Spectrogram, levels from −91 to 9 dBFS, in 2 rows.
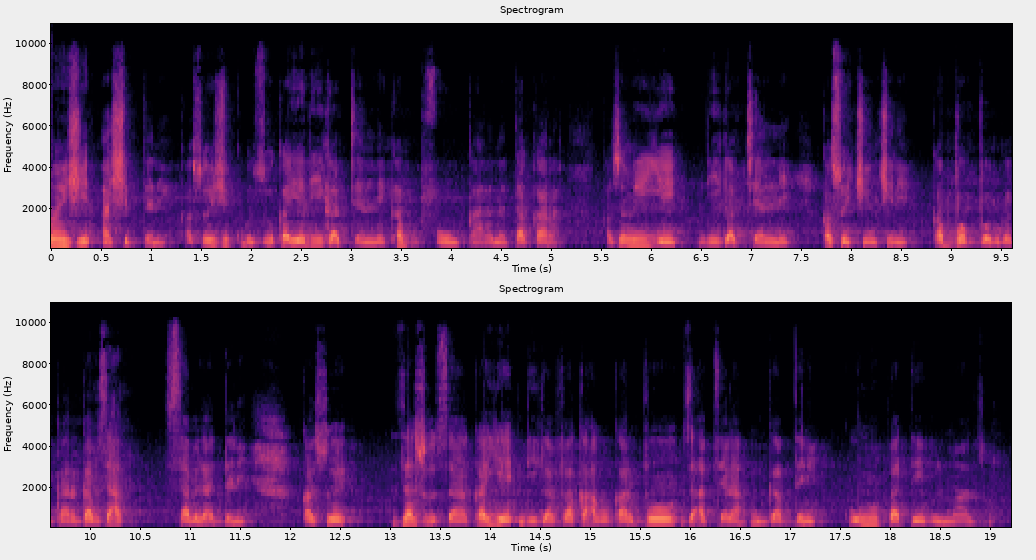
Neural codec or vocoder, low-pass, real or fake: none; 9.9 kHz; real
